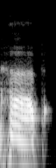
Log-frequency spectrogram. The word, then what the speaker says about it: herb: this to you but the letter h in herb is not silent number three the letter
